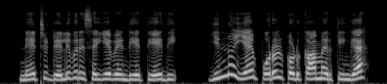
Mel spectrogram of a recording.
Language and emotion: Tamil, angry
